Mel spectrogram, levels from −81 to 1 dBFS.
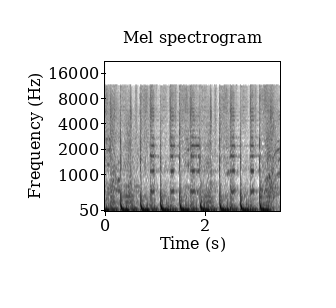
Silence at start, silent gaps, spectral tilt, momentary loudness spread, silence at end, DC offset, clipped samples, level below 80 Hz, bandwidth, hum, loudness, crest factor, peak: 0 s; none; -5 dB/octave; 1 LU; 0 s; under 0.1%; under 0.1%; -12 dBFS; 12 kHz; none; -13 LUFS; 10 dB; 0 dBFS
